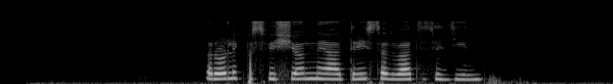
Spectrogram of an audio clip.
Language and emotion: Russian, neutral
